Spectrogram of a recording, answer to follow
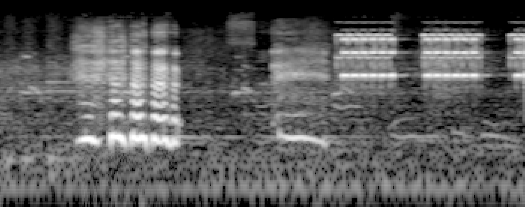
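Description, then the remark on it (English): A red cell phone rings with an electronic ringtone: a short melodic run of tones, then quick bursts of rapid, high beeping repeated in a steady pattern, fairly loud. “She grabs a red cell phone, then looks serious. Hello?”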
